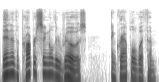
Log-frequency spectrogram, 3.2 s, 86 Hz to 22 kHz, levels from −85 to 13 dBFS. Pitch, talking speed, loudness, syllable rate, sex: 120 Hz, 205 wpm, -20 LUFS, 5.4 syllables/s, male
